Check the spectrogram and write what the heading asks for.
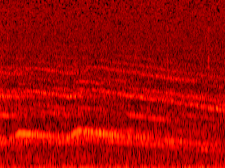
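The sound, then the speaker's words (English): An ambulance siren wails steadily, its tone gliding slowly up and down, with a low road rumble underneath. Loud and continuous throughout, with no one speaking. “I guess I guess the ambulance because shit about to get real.”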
